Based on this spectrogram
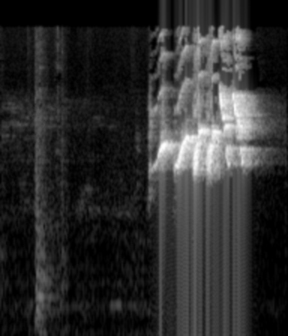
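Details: Pure tui tui zel zel song of a double-collared seedeater: a faint knock, then after a pause a fast, buzzy, chattering phrase of high notes lasting about one and a half seconds before silence.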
